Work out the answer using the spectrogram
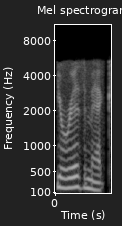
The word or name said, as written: eurythmic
